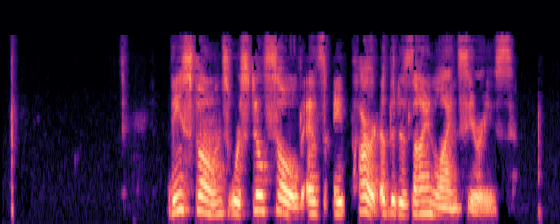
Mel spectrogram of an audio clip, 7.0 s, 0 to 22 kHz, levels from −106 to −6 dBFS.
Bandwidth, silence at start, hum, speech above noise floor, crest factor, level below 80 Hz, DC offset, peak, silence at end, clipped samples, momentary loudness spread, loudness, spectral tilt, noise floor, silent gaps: 11.5 kHz; 2.1 s; none; 69 dB; 16 dB; -70 dBFS; under 0.1%; -2 dBFS; 0.6 s; under 0.1%; 7 LU; -16 LUFS; -3.5 dB/octave; -85 dBFS; none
